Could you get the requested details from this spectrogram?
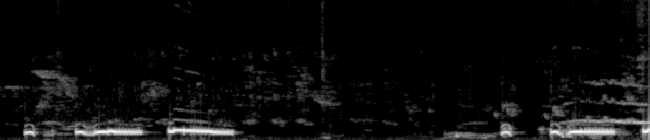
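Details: Spotted dove cooing: a short note, then two drawn-out level coos, a pause of silence, and the same pattern starting again.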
